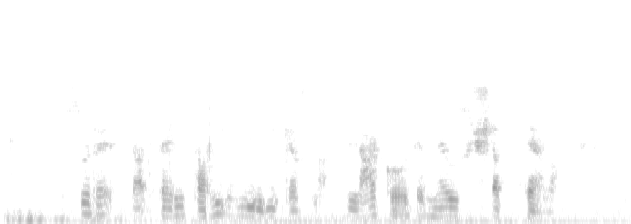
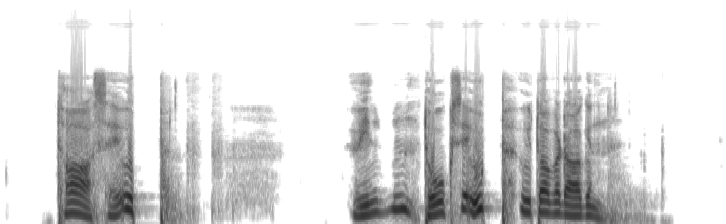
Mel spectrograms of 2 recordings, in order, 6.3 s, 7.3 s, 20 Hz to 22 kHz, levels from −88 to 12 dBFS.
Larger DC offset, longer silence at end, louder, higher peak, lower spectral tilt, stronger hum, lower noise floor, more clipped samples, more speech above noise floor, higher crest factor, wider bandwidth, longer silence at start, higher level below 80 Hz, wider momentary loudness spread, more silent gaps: neither; second, 0 s vs 1.1 s; second, -62 LUFS vs -12 LUFS; second, -42 dBFS vs 0 dBFS; second, -5 dB/octave vs -7.5 dB/octave; neither; second, -82 dBFS vs -88 dBFS; neither; second, 20 dB vs 77 dB; first, 20 dB vs 14 dB; second, 5.8 kHz vs 7 kHz; second, 0.05 s vs 0.6 s; second, -80 dBFS vs -36 dBFS; second, 7 LU vs 17 LU; neither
